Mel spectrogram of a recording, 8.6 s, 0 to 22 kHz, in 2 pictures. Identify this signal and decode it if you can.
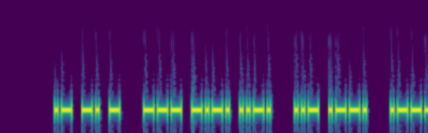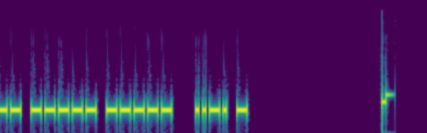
Morse code, heard as a keyed tone, about 34 wpm, 700 Hz. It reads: ANT OCF UP 100 FT
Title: K1USN SST QSO Practice 35wpm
